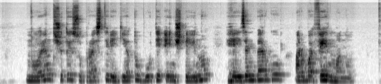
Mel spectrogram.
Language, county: Lithuanian, Vilnius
